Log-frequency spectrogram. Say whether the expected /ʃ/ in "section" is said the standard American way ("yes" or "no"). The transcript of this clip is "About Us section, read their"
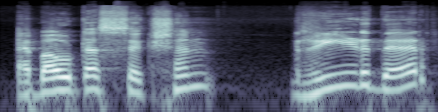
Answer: yes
